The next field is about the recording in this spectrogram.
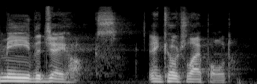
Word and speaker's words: Leipold: Now it's my turn to correct you guys. It's Lance Leipold.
